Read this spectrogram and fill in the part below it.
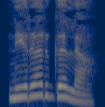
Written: ನಿರರ್ಗಲ

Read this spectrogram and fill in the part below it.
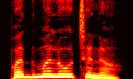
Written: ಪದ್ಮಲೋಚನ

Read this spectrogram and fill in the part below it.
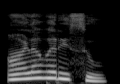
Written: ಅಲವರಿಸು

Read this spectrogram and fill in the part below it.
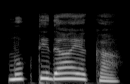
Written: ಮುಕ್ತಿದಾಯಕಿ

